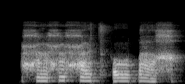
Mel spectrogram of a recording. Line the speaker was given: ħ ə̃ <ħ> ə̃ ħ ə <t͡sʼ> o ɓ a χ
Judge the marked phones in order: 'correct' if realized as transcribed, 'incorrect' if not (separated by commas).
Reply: correct, correct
